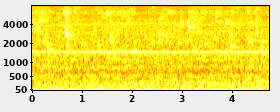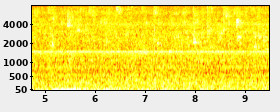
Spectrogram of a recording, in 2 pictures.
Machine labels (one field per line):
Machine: pump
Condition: normal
